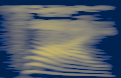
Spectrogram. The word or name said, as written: fly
